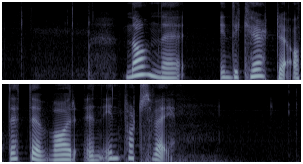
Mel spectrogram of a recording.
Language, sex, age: Norwegian, female, 48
